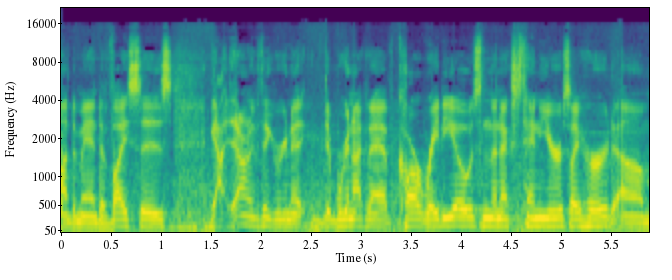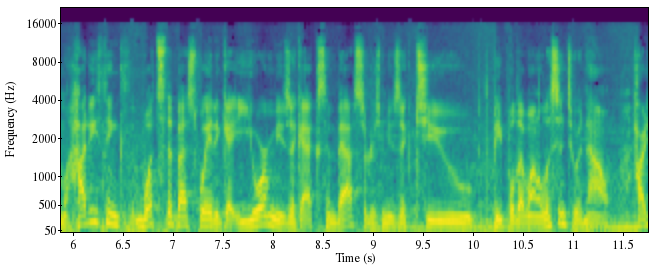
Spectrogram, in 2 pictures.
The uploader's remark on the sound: Backstage before their sold out show at Chicago&#8217;s Aragon Ballroom. Backstage before their sold out show at Chicago’s Aragon Ballroom.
